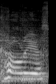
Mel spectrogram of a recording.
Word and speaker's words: coleus: I'm pronouncing it coleus, and if I'm pronouncing it incorrectly, let me know.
